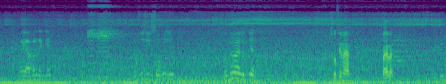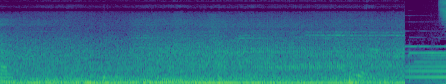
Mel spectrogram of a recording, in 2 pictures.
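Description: A car engine idles with a low steady hum.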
